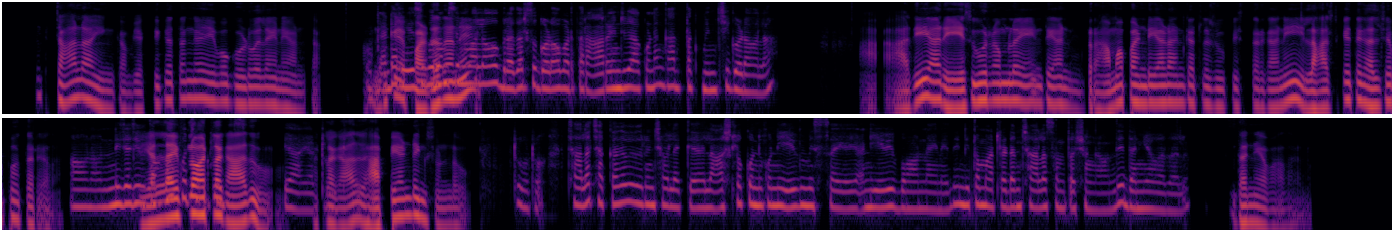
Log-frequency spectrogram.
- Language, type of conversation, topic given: Telugu, podcast, సినిమా ముగింపు ప్రేక్షకుడికి సంతృప్తిగా అనిపించాలంటే ఏమేం విషయాలు దృష్టిలో పెట్టుకోవాలి?
- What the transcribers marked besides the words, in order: other background noise; in English: "బ్రదర్స్"; in English: "రేంజ్"; tapping; in English: "డ్రామ"; in English: "లాస్ట్‌కయితే"; in English: "రియల్ లైఫ్‌లో"; in English: "హిట్స్"; in English: "ట్రూ ట్రూ"; in English: "హ్యాపీ ఎండింగ్స్"; in English: "ట్రూ. ట్రూ"; in English: "లైక్ లాస్ట్‌లో"; in English: "మిస్"; in English: "అండ్"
